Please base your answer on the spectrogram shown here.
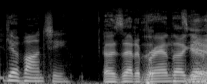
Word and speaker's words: Givenchy: Givenchy? Givenchy.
